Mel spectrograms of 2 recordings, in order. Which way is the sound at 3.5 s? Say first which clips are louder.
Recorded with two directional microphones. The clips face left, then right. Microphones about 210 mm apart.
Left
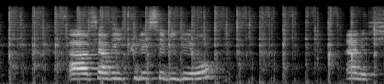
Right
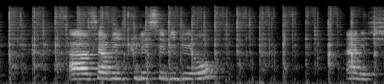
Left 4 dB; 30° left (ahead or behind).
